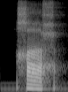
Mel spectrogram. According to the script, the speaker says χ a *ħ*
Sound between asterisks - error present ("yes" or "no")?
no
